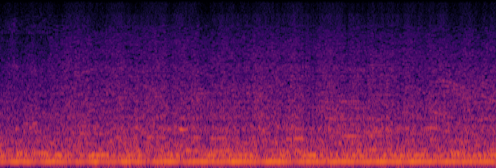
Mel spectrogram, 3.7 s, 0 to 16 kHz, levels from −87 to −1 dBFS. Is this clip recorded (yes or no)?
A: yes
